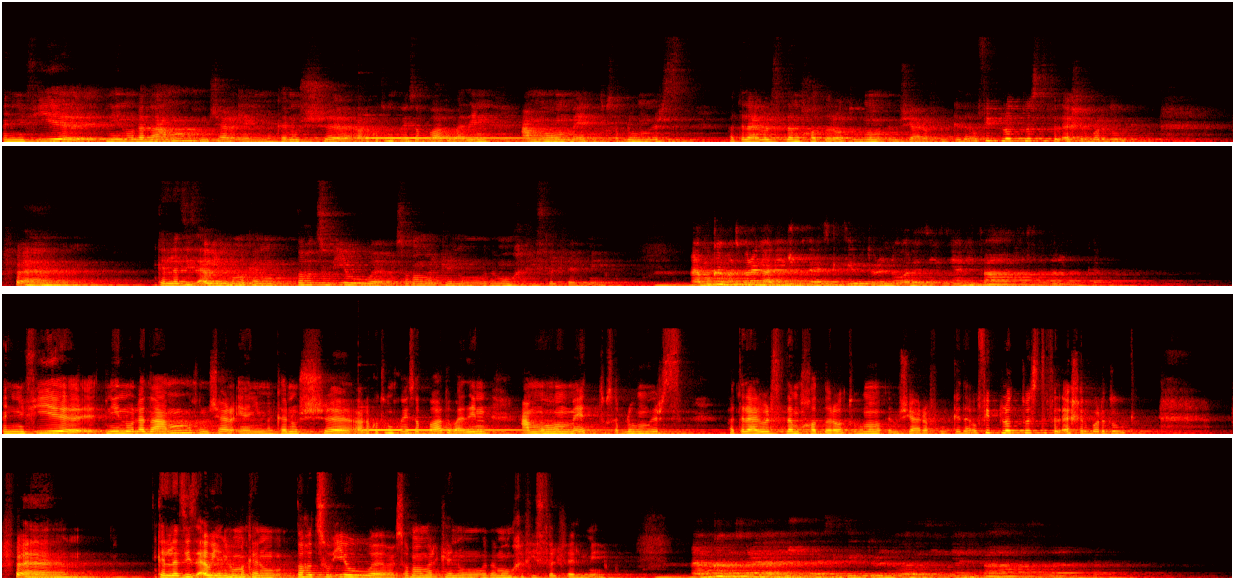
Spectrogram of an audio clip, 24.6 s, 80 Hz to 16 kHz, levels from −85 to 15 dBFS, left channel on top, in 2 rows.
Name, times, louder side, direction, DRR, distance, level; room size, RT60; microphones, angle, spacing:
voice 1, 0.0-6.6 7.3-11.2 11.6-11.9 12.3-13.0 13.9-18.4, right 4 dB, 65° right, 12 dB, 0.4 m, -23 dB
sound 1, 3.6-6.5, right 2 dB, 40° right, 0.8 m, -26 dB
voice 2, 18.8-23.3, left 1 dB, 55° left, 0 dB, 1.4 m, -24 dB
11.5 x 8.7 x 4.0 m, 2.3 s
head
